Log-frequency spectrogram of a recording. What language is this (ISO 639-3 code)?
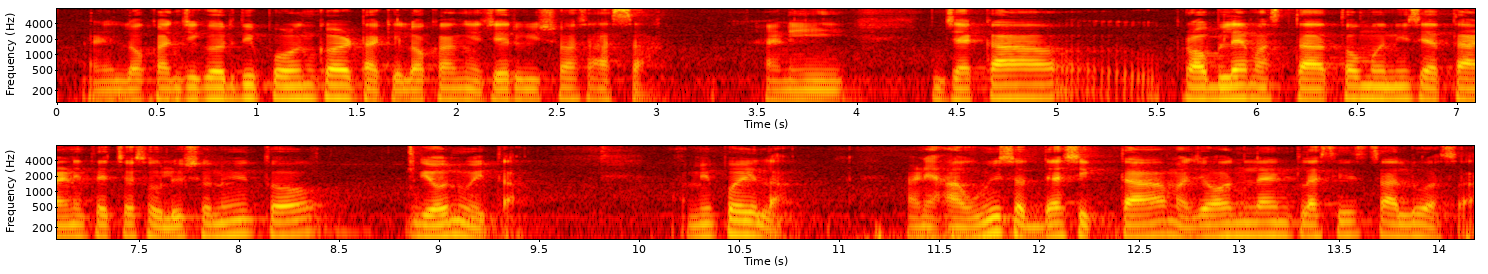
kok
